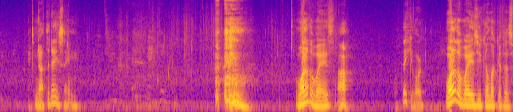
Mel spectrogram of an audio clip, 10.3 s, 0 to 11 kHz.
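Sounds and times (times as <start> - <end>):
speech: 0.7 - 1.7, 6.0 - 7.0, 8.0 - 10.2
person clearing throat: 4.3 - 5.1.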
